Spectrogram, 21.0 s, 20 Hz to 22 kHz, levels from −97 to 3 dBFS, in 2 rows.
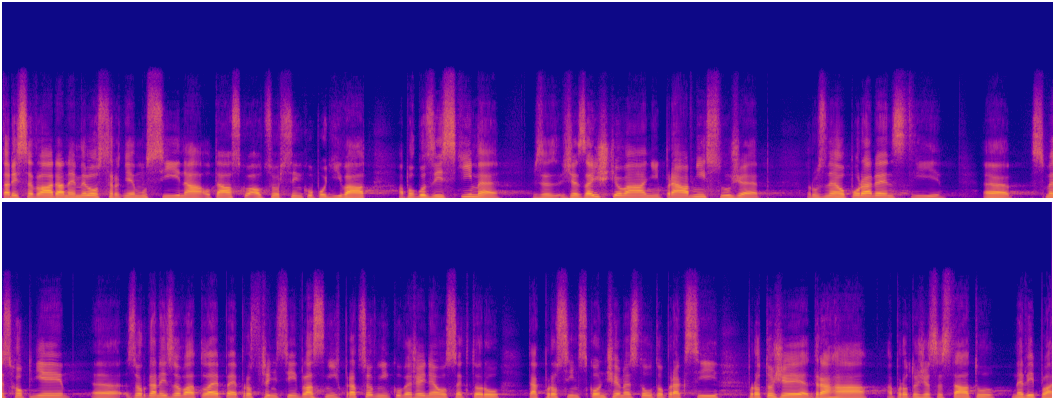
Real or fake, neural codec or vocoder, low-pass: fake; autoencoder, 48 kHz, 32 numbers a frame, DAC-VAE, trained on Japanese speech; 14.4 kHz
